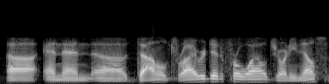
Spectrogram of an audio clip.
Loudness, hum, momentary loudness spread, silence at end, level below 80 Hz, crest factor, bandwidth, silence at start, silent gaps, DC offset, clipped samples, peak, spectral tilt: -17 LUFS; none; 4 LU; 0 s; -70 dBFS; 16 dB; 3.7 kHz; 0.05 s; none; under 0.1%; under 0.1%; 0 dBFS; -9 dB/octave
